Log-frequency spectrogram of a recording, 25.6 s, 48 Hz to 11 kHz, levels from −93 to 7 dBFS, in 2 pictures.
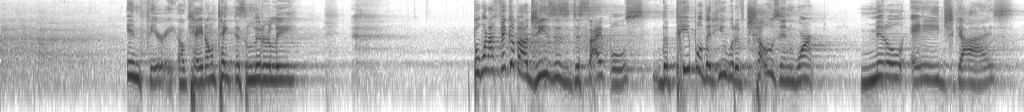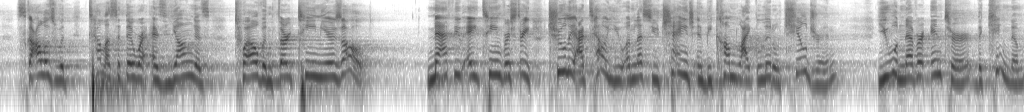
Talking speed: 145 wpm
